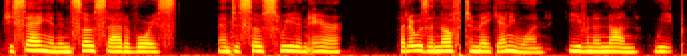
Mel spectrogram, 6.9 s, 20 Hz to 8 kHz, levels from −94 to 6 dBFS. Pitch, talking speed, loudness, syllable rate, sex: 200 Hz, 225 wpm, -20 LUFS, 5.6 syllables/s, female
